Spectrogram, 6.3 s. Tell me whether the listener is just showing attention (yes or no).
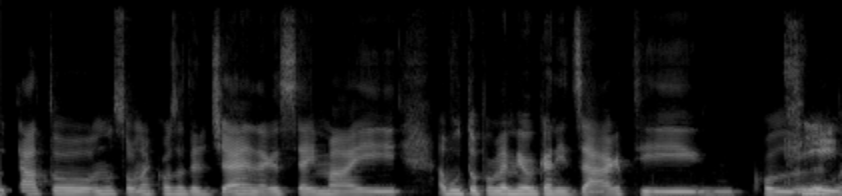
no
